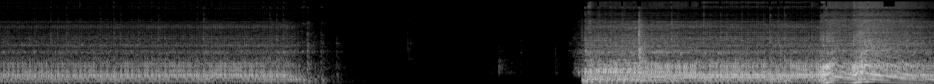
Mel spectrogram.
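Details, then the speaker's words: 6220H chainsaw running, cutting out and restarting with a light buzzing rattle on the exhaust; the rattle is the inner second screen behind the muffler screen, harmless and always present. "in case you're wondering what rattle it is, that's the other screen right behind that screen on the muffler. That's fine. It does that all the time."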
